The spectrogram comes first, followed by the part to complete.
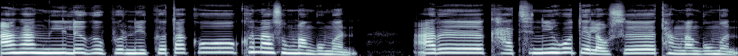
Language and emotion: Bodo, disgusted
